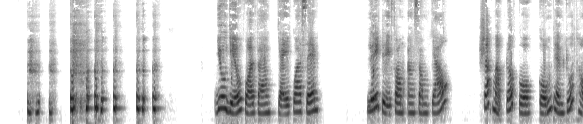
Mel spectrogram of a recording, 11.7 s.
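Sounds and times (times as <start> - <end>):
speech: 0.5 - 2.0, 4.4 - 6.4, 7.3 - 9.0, 9.6 - 11.6
person coughing: 0.6 - 3.1.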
